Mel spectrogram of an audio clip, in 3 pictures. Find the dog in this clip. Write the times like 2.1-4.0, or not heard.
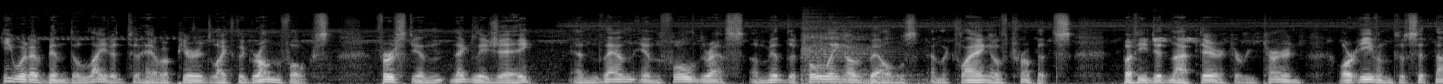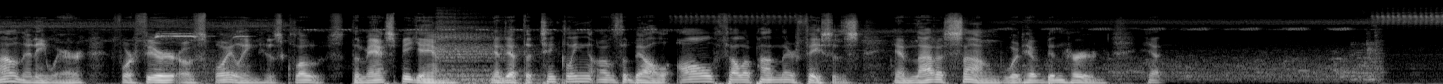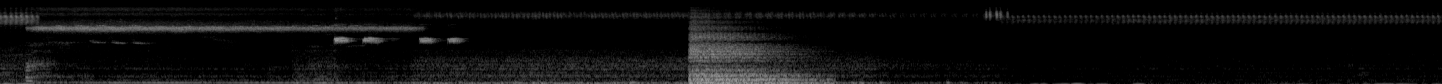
not heard.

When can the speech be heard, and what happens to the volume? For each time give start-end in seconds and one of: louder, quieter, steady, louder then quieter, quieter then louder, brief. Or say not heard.
0.0-26.1 steady.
